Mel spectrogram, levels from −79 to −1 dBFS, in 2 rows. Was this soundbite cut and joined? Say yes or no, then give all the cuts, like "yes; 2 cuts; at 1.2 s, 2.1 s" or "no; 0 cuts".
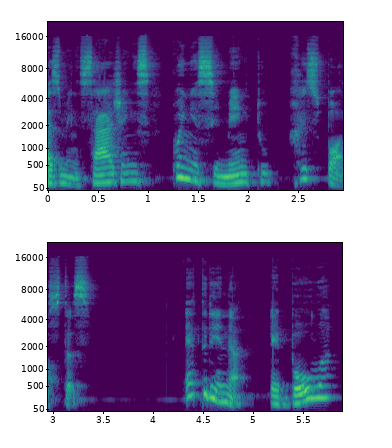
yes; 2 cuts; at 1.2 s, 4.3 s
